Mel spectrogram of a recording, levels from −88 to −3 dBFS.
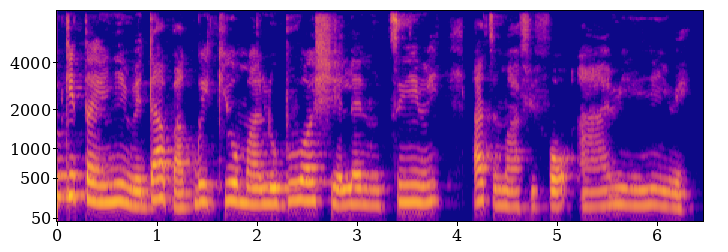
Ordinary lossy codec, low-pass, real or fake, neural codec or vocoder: none; none; real; none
